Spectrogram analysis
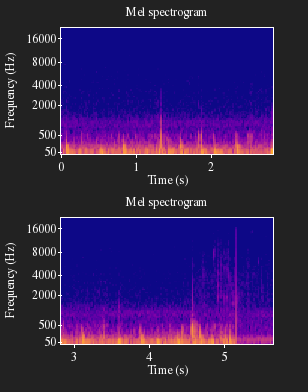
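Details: Stethoscope at the aortic area, second intercostal space right sternal border: steady, regular lub-dub heart sounds with no extra sounds; normal heart sounds.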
